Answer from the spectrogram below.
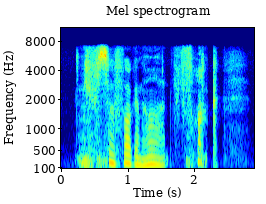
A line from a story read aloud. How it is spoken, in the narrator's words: Eddie murmurs against Steve's mouth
